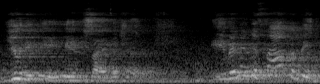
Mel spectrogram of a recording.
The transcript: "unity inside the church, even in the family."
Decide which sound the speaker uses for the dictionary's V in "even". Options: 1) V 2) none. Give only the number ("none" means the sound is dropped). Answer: 1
